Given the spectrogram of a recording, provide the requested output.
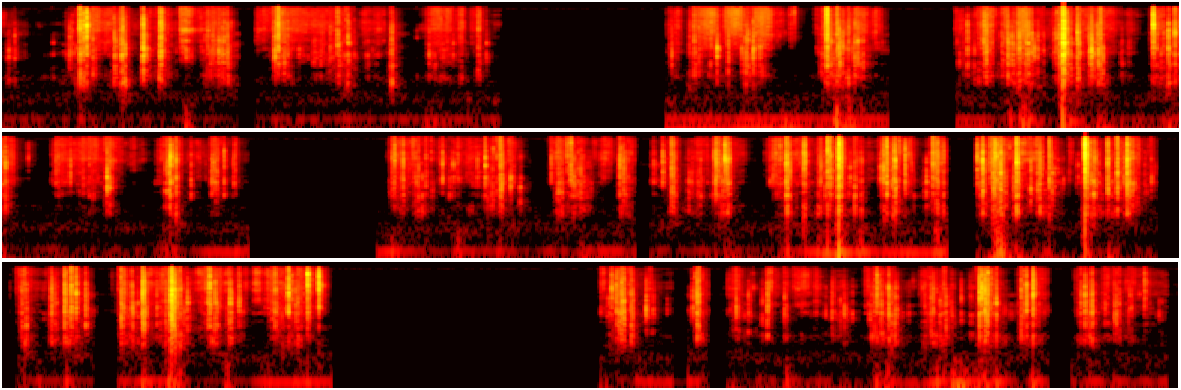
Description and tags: plastic toy foley
me messing around and making sounds with a plastic toy. recorded at my desk.
foley, hit, plastic, rustling, toy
